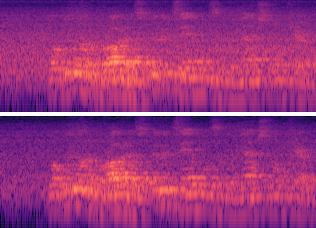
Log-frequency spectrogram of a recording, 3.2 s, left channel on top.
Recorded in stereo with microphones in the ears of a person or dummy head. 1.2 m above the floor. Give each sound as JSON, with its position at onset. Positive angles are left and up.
{"t": 0.5, "sound": "a man speaking", "side_deg": 25, "distance_m": 1.9}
